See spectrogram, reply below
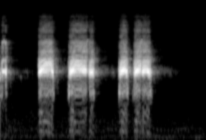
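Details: Excited black francolin giving a rapid series of harsh, scratchy notes, a brief note followed by two doubled rasping bursts, over roughly one and a half seconds with nothing else audible.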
